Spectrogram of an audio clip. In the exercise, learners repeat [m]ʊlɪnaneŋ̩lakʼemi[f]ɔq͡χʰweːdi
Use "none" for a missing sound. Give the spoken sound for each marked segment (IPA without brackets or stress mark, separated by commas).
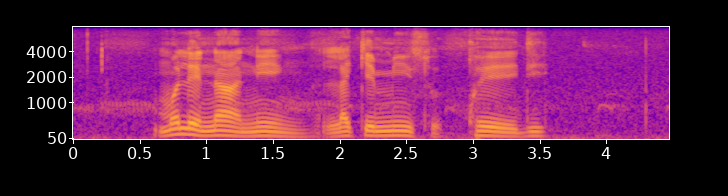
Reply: m, s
